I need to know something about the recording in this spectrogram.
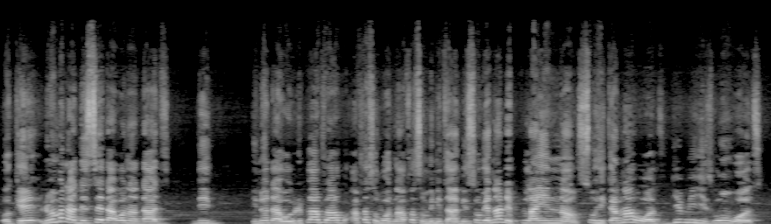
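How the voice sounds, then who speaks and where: Nigerian man, software instructor, high-pitched, bright forceful tone, informal step-by-step teaching, question-and-answer habit. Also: fast, a little hiss or hum. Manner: constantly asks rhetorical questions and answers them. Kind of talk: informal step-by-step screen tutorial.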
